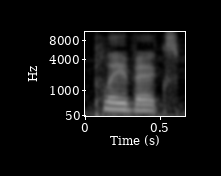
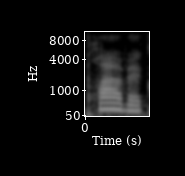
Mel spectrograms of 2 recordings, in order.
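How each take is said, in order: First: The first syllable sounds like 'plate'. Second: The first syllable does not sound like 'plate'. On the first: The name points to the platelets. "originally supposed to be announced Plavix because it works on the platelets" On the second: This is the easier, common way to say it. "everyone kept calling it Plavix"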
